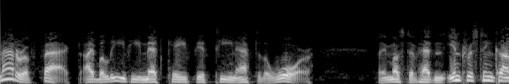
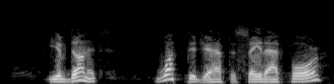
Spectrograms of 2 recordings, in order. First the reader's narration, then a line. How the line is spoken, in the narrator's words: he remarked in a coldly cynical voice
